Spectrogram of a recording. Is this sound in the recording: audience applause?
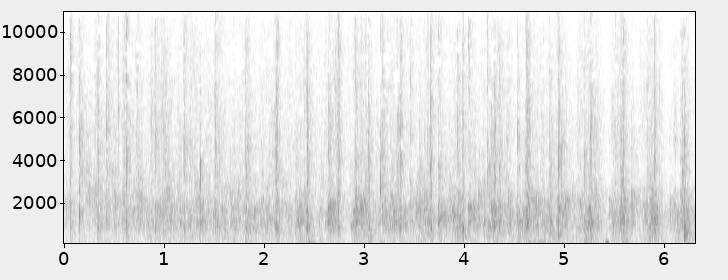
yes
